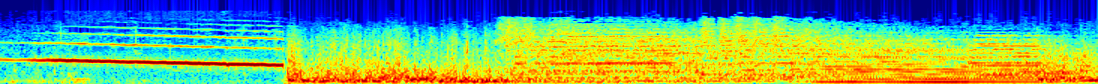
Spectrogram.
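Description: A whistling tone with slightly falling pitch ends in a loud blast during a bombardment, followed by a sustained rumbling roar and a second surge of noise.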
